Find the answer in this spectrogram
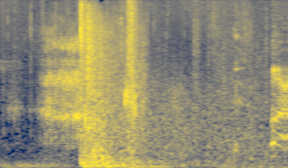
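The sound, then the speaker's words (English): Gunfire erupts in a sudden loud boom, a single heavy blast that decays over roughly a second, with quieter rumbling before and after it. “Then who the hell was shooting?”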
